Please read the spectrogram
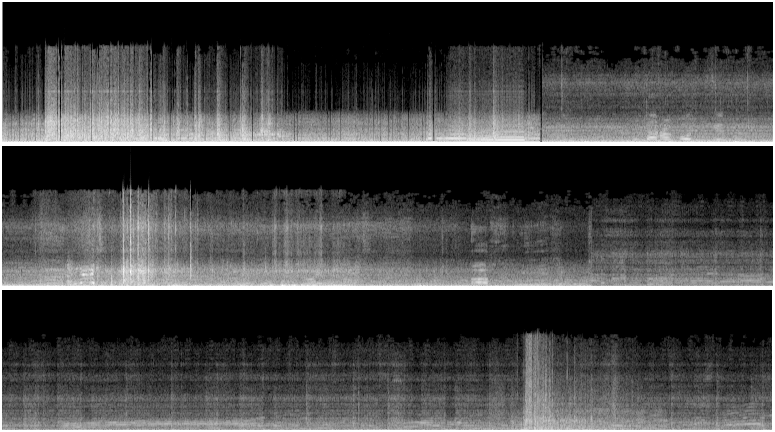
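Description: Dashcam audio of a car on the road: loud road and engine noise with a sudden loud bang about nine seconds in. After about fourteen seconds, quieter background music with a beat takes over.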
